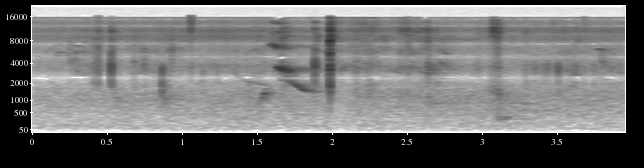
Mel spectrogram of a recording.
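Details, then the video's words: Great-tailed grackle (Quiscalus mexicanus) singing: a faint burst of dry clicks and a quick, sharply rising whistled sweep, then scattered ticking notes, quiet background; a Brugmansia aurea tree is present. "tordos cantando ( Quiscalus mexicanus)"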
